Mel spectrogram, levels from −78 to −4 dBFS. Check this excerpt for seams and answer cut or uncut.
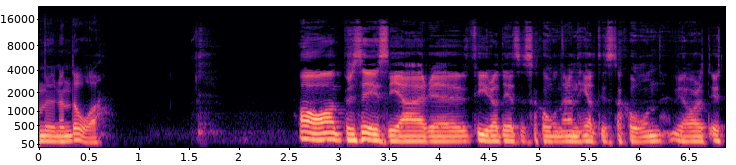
cut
